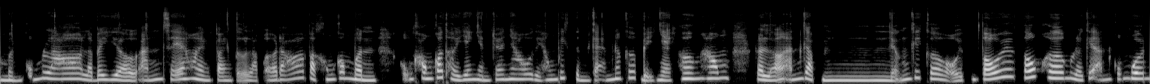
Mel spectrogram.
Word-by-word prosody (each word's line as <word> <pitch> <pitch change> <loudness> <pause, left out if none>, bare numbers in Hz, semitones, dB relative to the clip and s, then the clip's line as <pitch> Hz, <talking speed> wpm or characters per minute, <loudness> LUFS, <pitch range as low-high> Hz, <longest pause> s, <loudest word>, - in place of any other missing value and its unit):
mình 195 -2 0
cũng 235 +4 -4
lo 255 -1 +1
là 205 -4 0
bây 215 +2 0
giờ 185 -5 +2
ảnh 215 +5 -2
sẽ 245 0 -2
hoàn 245 -7 0
toàn 185 -1 -3
tự - - -6
lập 175 -2 -6
ở 195 - -3
đó 255 +7 -4
và 255 - +2
không 230 +2 -4
có 285 - 0
mình, 225 -8 +2 0.2
cũng 240 - -8
không 265 +2 +1
có 315 - +4
thời 215 -9 -2
gian 225 +1 +1
dành 195 -3 -1
cho 225 +4 -4
nhau 240 +1 0
thì 205 - -2
hông 215 +4 -2
biết 290 +4 -6
tình 190 -5 -3
cảm 215 +1 -4
nó 260 - +1
có 300 0 -3
bị 195 -4 -3
nhạt 190 -2 -1
hơn 265 0 +3
hông, 275 0 +2 0.4
rồi 215 -2 +5
lỡ 190 - +2
ảnh 230 - -1
gặp, 255 -4 +1
ừm, 185 0 +1
những 205 +6 -1
cái 305 - -5
cơ 255 -2 +1
hội 185 -3 -3 0.2
tối 265 +8 +6
á 360 - -1
tốt 330 +3 +6
hơn 285 -1 +5
rồi 230 -7 0
cái - - -3
ảnh 220 +3 -4
cũng 275 +4 -2
quên 265 0 +5
230 Hz, 285 wpm, -19 LUFS, 195-265 Hz, 0.4 s, tối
